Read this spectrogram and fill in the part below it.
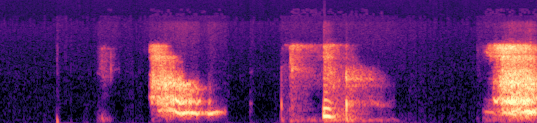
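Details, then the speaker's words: Child's snoring with breathing pauses: pediatric snoring with pauses in breathing. "Doctor, me preocupa, mira cómo respira mi hija. No. Y están buscando. Justo mi niña está respirando así, hace pausas."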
